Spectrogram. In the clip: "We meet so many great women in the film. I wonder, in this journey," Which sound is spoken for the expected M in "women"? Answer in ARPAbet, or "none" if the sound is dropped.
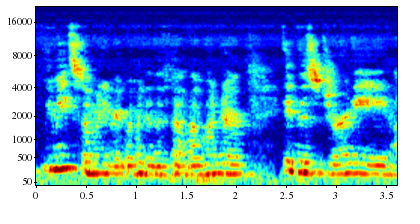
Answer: none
